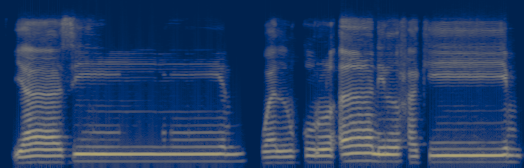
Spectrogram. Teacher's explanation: Tidak diidghamkan walaupun dari sisi bunyi itu ada huruf nun sukun bertemu dengan huruf waw yang harus diidghamkan, tapi di sini tidak boleh diidghamkan.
